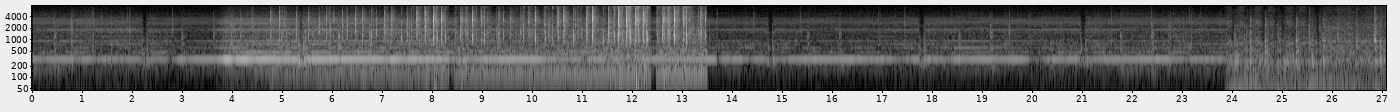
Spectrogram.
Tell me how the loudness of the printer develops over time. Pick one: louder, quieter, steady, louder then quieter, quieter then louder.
quieter.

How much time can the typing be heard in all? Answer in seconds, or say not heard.
9 s.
